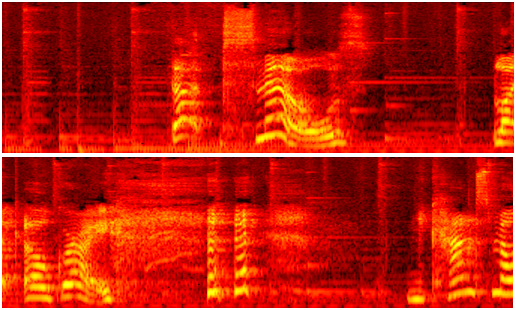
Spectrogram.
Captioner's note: laughs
